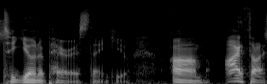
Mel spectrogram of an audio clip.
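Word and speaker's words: Teyonah Parris: to some how do you say her name to yonah paris to yonah paris thank you um i thought she was she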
